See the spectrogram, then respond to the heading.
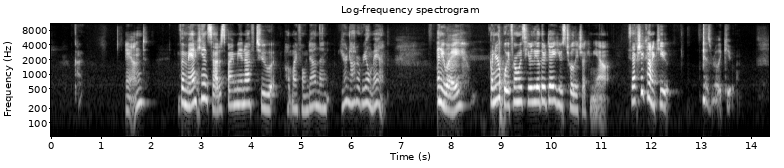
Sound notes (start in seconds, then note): none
